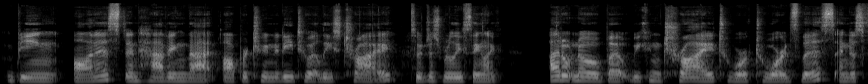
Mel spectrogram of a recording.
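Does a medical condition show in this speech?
No.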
